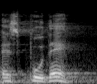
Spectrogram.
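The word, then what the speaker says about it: σπουδή: Bueno, la palabra que se ocupa en español para diligencia viene de lo que pronunciaríamos en nuestro idioma como espudé.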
